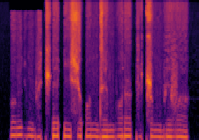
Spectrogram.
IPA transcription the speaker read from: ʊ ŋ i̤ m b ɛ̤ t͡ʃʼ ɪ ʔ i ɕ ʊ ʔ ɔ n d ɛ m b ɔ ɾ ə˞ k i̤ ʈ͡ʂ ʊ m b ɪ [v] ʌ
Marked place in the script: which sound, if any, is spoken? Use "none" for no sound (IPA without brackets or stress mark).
v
